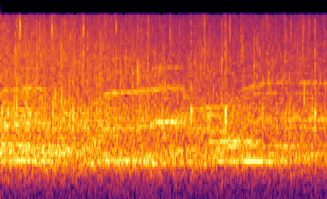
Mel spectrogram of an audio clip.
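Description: Sustained audience applause for a Thai singer on a televised song-contest stage, dense and steady throughout with a faint crowd murmur underneath.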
